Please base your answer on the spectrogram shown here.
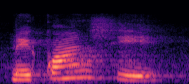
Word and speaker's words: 对不起: có một thanh điệu, nên là nó là thanh nhẹ, mình sẽ đọc nó nhẹ nhàng hơn so với các thanh khác. Vì thế cái này mình không phải đọc là mấy quan si, mà mình phải đọc nhẹ nhàng thôi, mấy quan si, mấy quan si, được chưa ạ?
